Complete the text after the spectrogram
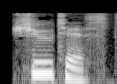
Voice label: "shootist", English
